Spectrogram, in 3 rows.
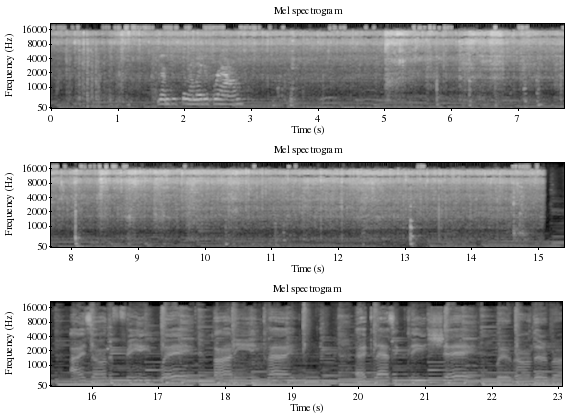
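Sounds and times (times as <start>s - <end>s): meat sizzling in hot oil: 0.0s - 15.1s.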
